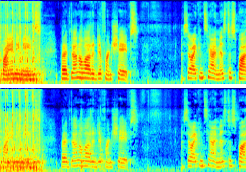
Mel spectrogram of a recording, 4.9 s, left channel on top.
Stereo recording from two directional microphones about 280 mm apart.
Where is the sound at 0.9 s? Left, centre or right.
Left.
